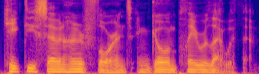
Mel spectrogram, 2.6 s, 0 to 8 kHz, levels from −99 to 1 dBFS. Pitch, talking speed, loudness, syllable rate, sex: 95 Hz, 275 wpm, -20 LUFS, 7.1 syllables/s, male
